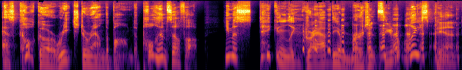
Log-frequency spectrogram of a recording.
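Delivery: high, formal news anchor read; newscaster voice. Shown as a demonstration. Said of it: "I'm gonna read it in my best newscaster voice".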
